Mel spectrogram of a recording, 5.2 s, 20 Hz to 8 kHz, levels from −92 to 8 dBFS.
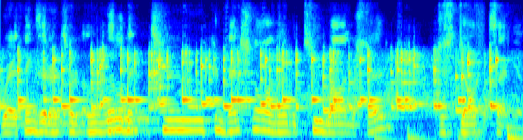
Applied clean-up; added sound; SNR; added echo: none; Wind chime; -5 dB; none.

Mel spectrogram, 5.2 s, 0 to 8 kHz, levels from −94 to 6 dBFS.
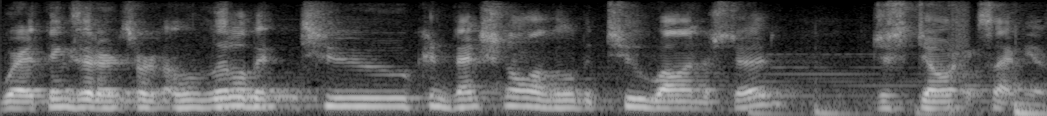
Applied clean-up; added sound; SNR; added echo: none; none; none; none.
